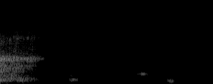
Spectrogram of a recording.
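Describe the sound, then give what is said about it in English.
A voice mimics snoring, imitating someone dozing off in bed during a bedtime prayer: one loud, rough, rasping snore, followed by three short, softer grunting puffs spaced apart, then quiet. “Now, I'm sure the Lord can interpret snoring, but you're not praying.”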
